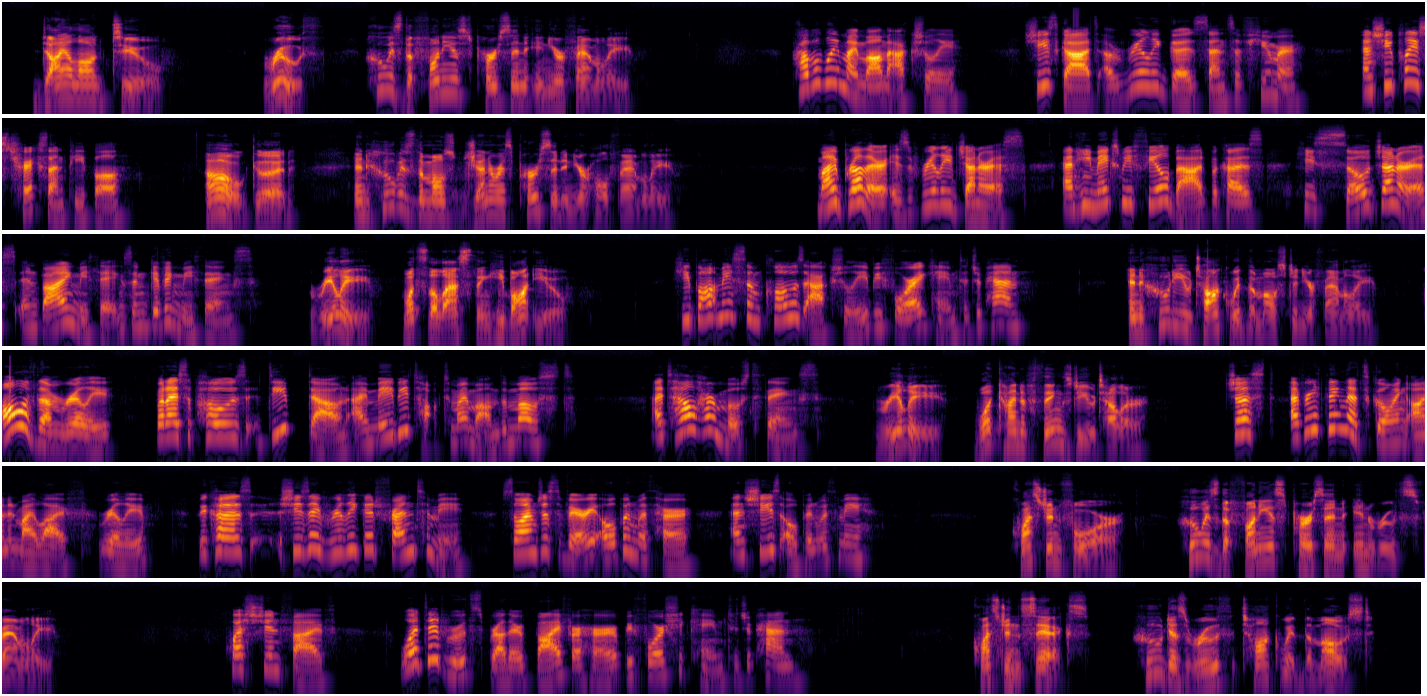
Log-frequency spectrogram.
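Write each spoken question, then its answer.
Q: Who is the funniest person in Ruth's family?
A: Her mom

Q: What did Ruth's brother buy for her before she came to Japan?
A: Some clothes

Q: Who does Ruth talk with the most?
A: Her mom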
